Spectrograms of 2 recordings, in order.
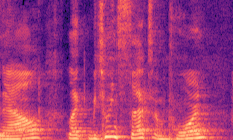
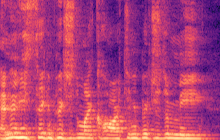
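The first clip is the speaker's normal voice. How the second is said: usual speaking voice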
